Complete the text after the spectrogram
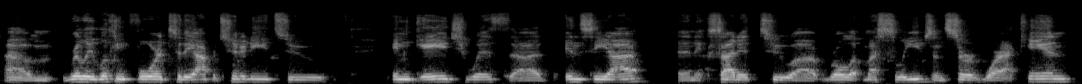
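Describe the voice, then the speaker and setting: A man introducing himself as a new board member over a video call, in a friendly, brisk way. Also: mid-range voice, fairly even intonation, darkish tone. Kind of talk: brief self-introduction.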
